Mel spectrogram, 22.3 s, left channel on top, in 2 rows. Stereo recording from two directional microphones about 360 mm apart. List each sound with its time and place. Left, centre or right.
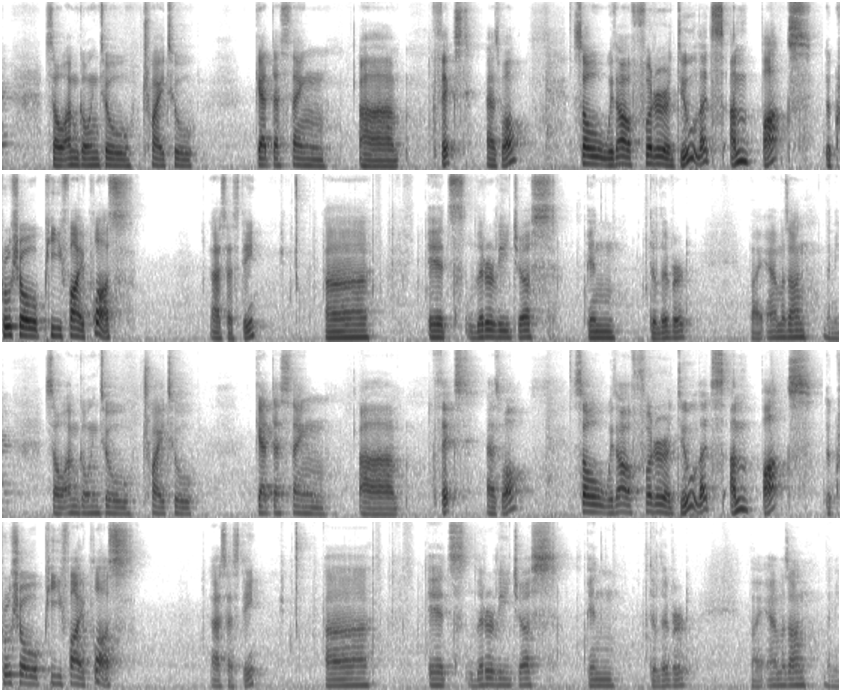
0.2 s speech: centre
13.9 s speech: centre
15.0 s typing: centre
16.8 s speech: centre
